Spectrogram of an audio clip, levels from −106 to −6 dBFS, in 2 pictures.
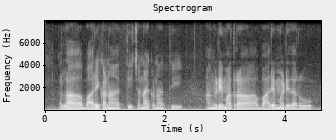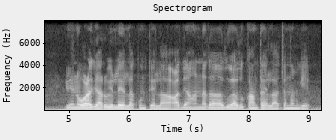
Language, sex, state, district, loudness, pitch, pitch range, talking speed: Kannada, male, Karnataka, Belgaum, -19 LUFS, 110 Hz, 105-120 Hz, 145 wpm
